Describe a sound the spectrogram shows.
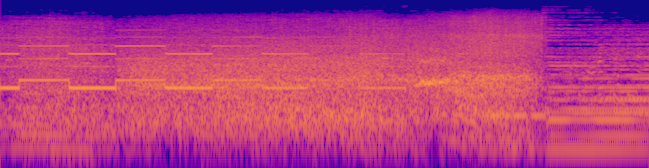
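An ambulance siren wails loudly nearby.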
